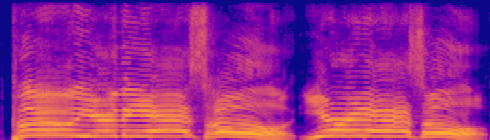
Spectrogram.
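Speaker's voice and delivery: high loud booing shout; loud mock crowd jeer. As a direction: yell it like a whole arena booing. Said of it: "pointing at you and going".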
